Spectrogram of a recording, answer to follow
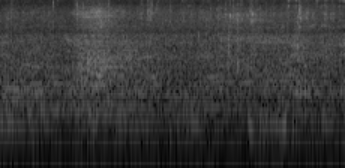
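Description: Hoofbeats of a cutting horse on arena dirt as it darts and stops working a calf, with indistinct voices in the background.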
